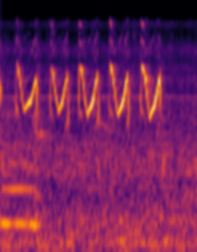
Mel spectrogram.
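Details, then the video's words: A hill prinia sunning at the roadside while moulting its wing feathers sings five loud, evenly spaced looping whistles, each a rapid up-down-up sweep, in under three seconds. "suara burung ciblek gunung"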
